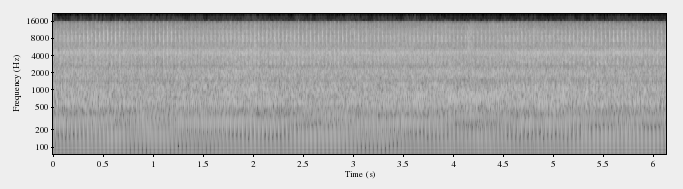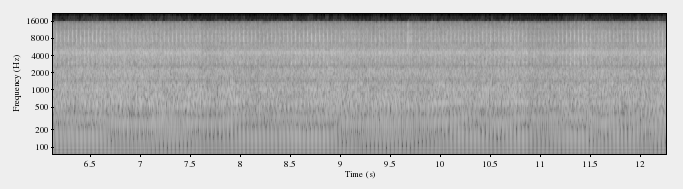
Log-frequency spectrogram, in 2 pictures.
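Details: Scotts self-propelled push mower with Briggs & Stratton Quantum engine, about 6.5 hp, after carb clean and air filter refit, having sat a while: steady, even single-cylinder drone at constant speed, no surging or misses; runs smoothly.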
